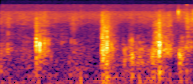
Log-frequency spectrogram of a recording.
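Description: Near silence broken by a few faint footsteps on gravelly dirt ground.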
